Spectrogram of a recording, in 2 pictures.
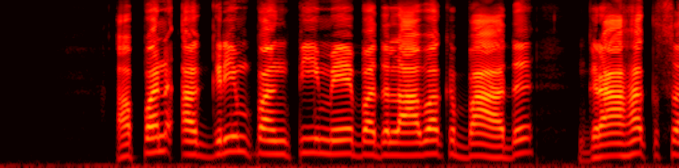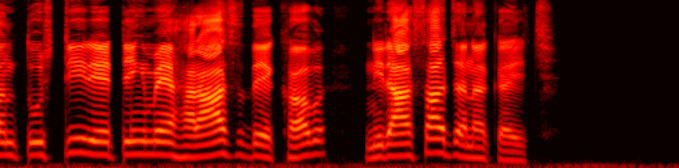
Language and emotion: Maithili, sad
